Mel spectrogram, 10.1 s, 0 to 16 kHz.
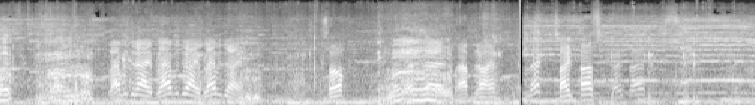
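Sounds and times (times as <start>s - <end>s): music with long held notes: 0.0s - 10.0s.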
